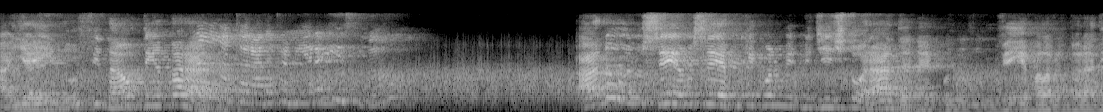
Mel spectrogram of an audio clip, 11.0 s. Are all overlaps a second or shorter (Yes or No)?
Yes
